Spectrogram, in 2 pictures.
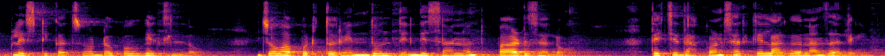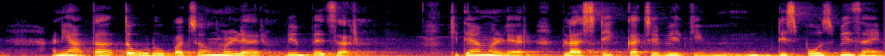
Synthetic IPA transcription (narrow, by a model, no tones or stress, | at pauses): plesʈikat͡sɔɖəbəɡʱet̪lɔd͡zɔʋapəɾt̪əɾiːnd̪ont̪ḭːnd̪isãnud̪paɾʈd͡zʱalɔ | t̪jat͡ɕed̪ʱakəɳsaɾkʰelaɡənad͡zʱale | aniat̪at̪ɔɽɔpat͡sɔməɭjaɾbʱibɛd͡zaɾ | kit̪jam̤əɭjaɾplasʈikːat͡ɕebʱeɡinɖispod͡zbʱid͡zajn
